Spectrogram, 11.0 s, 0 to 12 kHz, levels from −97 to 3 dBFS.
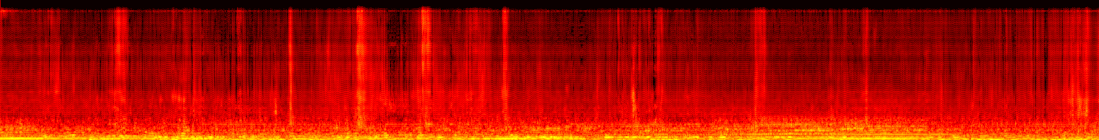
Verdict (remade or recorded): remade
